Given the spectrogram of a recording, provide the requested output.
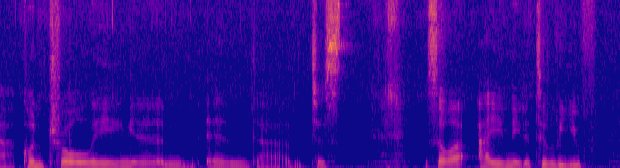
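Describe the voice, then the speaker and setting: Speaking very slowly in a Spanish accent, a woman with a dark, mellow tone and fairly low pitch keeps a monotone, flat intonation. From Venezuela and Dominican Republic, Latin America. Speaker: spiritual guide and coach. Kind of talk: interview. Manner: halting, repeats words.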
